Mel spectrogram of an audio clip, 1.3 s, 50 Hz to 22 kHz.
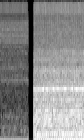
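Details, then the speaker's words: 2009 Pontiac Vibe at idle after the alternator replacement for a failed rectifier, charging at 13.5 V into a low battery: a steady high-pitched whine over a smooth idle. Diode ripple is normal at 40–50 mV; the alternator is working hard, which is normal. "so there's the alternator charging now at 13.5 let's see what the diode ripple looks like now the alternator is working pretty hard because the battery is low"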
